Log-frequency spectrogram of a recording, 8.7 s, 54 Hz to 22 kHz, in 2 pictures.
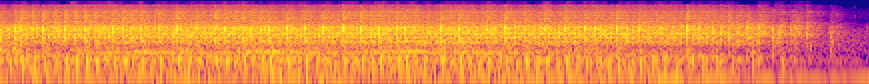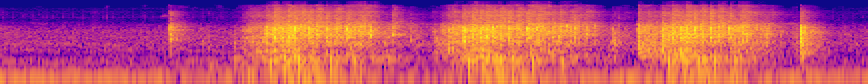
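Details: Troy-Bilt TB4HB EC four-stroke leaf blower, unstarted 4–5 years, new fuel lines, full choke, primed: ragged uneven buzz stumbling into separate surging bursts, running rough. Breather cap loaded with oil; owner suspects compression leaking into the crankcase, not confirmed.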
